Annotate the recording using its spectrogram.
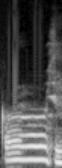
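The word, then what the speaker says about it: コーヒー: কি কফি কহি মানে কহি এই যে টান আছে কহি টান দিতে হবে কহি মানে হলো কফি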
